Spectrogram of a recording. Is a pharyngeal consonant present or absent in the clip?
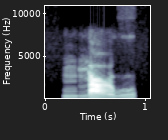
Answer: present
